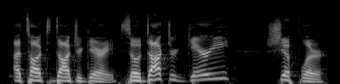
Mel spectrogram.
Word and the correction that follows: Shlifer: or Shlifer, Shiffler? Oh, shit. I'm sorry, Gary. I might have spelled your fucking name wrong, dude. Let me see it right now. Dr. Gary Shlifer, S-H-L-I-F-E-R, at Dr. Gary Evolve on Instagram.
